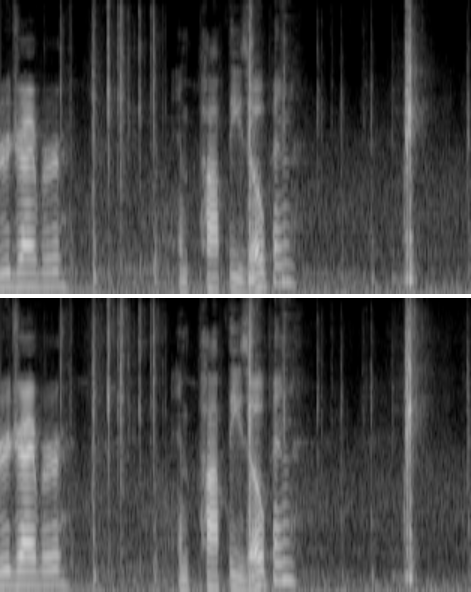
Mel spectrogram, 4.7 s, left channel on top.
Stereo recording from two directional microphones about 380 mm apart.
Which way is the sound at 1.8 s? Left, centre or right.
Right.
